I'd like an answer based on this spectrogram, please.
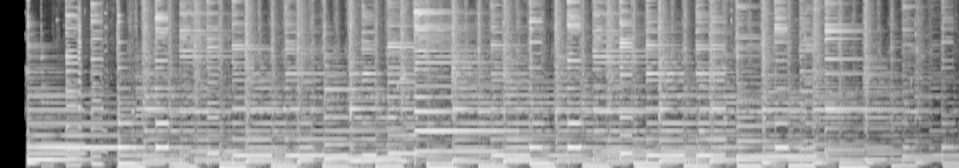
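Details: Strummed acoustic guitar music plays steadily throughout with a regular plucked rhythm; no animal voice can be picked out.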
